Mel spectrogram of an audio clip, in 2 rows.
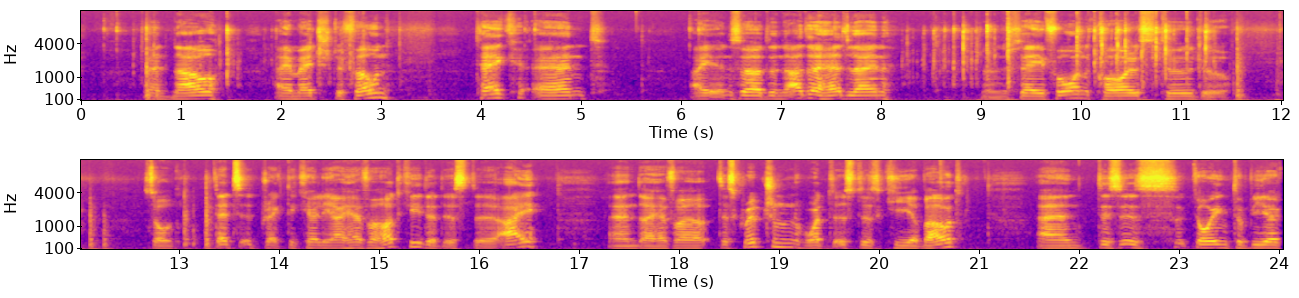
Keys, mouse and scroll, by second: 0.5 click, 1.8-3.5 typing, 4.7 click, 6.4 click, 7.8 click, 8.5-12.1 typing.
